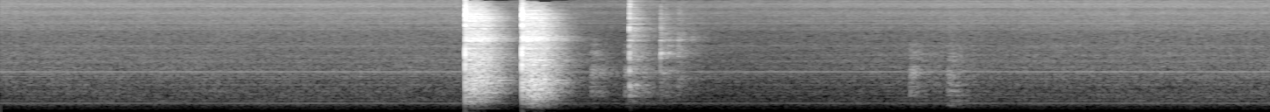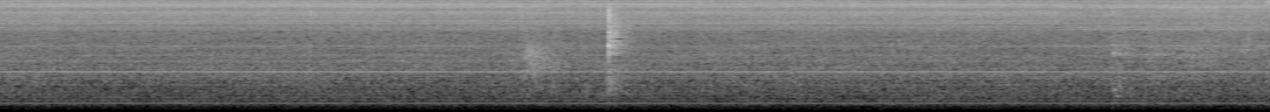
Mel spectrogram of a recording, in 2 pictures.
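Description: Kitchen knife knocking against a bowl while cherries are cut open: a quick run of sharp knocks about three and a half seconds in, the first two the loudest, then a few faint taps around seven and fourteen seconds.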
